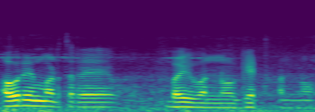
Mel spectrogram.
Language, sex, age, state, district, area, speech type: Kannada, male, 30-45, Karnataka, Vijayanagara, rural, spontaneous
